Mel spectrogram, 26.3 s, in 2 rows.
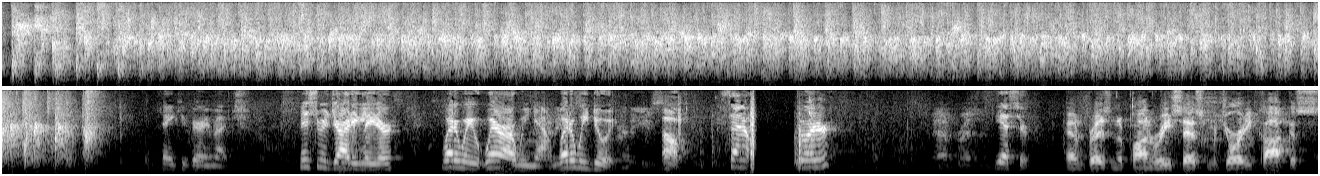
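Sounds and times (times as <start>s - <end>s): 
applause in the chamber: 0.0s - 14.3s
speech: 15.0s - 21.5s, 23.1s - 26.3s.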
